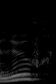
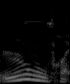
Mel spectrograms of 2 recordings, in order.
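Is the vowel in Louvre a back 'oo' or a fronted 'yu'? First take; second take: yu; oo. First: The vowel is a fronted, lax 'yu' sound. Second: The vowel is a tense, rounded back 'oo'. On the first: The speaker calls it wrong. "вот недоделанное «у»" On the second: The speaker calls it right. "нужно рот вести на «у»"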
